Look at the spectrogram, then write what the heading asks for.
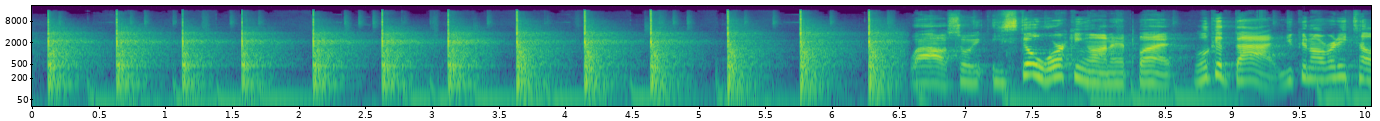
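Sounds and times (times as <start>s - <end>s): hammer tapping punch on metal: 0.1s - 6.6s.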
